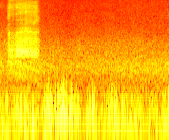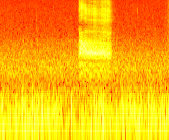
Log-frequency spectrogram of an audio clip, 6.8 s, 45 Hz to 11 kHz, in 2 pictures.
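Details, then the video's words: Hooded Crow investigating a puddle while foraging in Helsinki, Finland, in April 2013, giving two harsh, hoarse caws about four seconds apart over a steady low background rumble. "Hooded Crow foraging and vocalizing"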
